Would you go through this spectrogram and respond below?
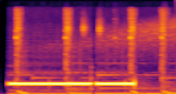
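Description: Telephone busy tone heard when calling Mama McKnight: a loud, steady tone running unbroken for nearly a second, a short break, then another long stretch before it cuts off, with faint clicks underneath.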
